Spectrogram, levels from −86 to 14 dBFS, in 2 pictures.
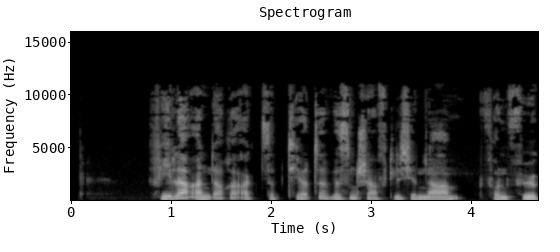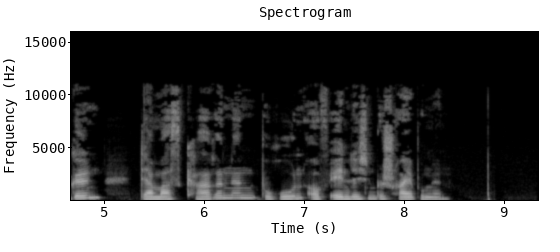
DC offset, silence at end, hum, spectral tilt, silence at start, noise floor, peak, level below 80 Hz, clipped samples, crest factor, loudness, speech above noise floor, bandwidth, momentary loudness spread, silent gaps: under 0.1%; 0.45 s; none; -4.5 dB/octave; 0.8 s; -68 dBFS; -6 dBFS; -70 dBFS; under 0.1%; 20 dB; -24 LUFS; 43 dB; 11.5 kHz; 11 LU; none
